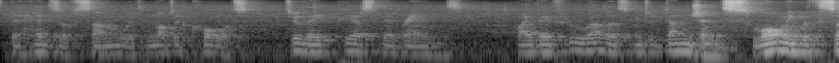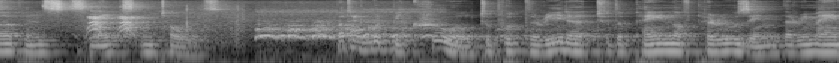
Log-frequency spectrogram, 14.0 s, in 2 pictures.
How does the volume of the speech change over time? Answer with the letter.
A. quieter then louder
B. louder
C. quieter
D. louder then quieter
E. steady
B.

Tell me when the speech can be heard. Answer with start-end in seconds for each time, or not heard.
0.0-8.9, 9.8-13.9.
